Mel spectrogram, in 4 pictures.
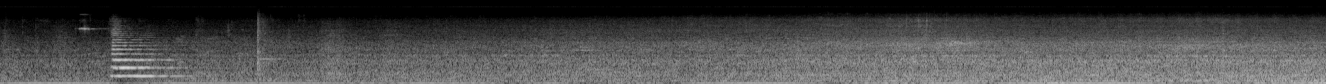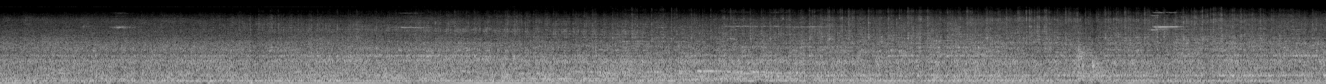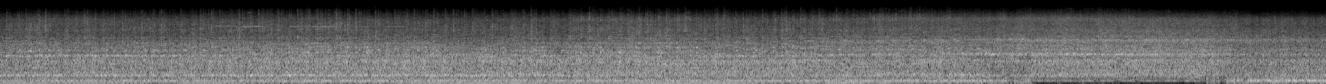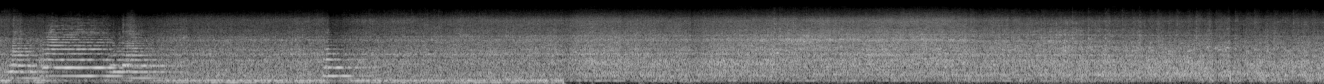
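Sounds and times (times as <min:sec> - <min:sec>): train rumbling: 0:00.0 - 0:53.0
two-tone train horn: 0:01.0 - 0:02.1, 0:39.8 - 0:41.6, 0:43.0 - 0:43.6.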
